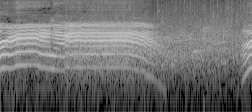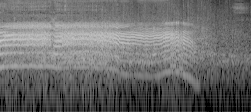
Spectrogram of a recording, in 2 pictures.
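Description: A man sings long, held notes loudly through a microphone.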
